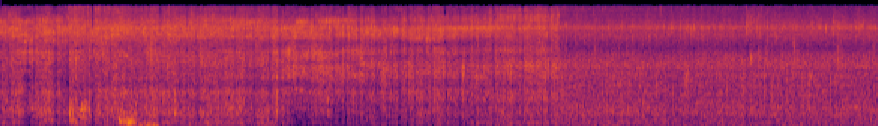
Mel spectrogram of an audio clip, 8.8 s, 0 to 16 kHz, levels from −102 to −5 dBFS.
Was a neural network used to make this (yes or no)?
no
